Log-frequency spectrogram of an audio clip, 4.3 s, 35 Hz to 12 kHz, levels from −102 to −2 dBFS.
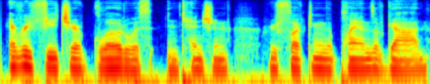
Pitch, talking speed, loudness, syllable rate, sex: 100 Hz, 140 wpm, -19 LUFS, 5.2 syllables/s, male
